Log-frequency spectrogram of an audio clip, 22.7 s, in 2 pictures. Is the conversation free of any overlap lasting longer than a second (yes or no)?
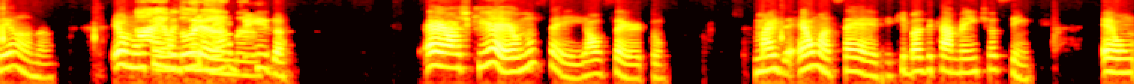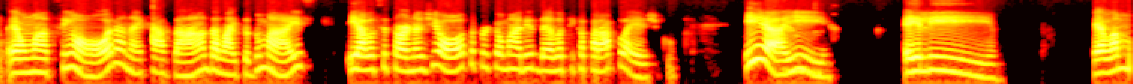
no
